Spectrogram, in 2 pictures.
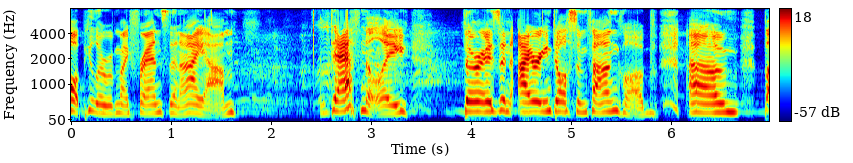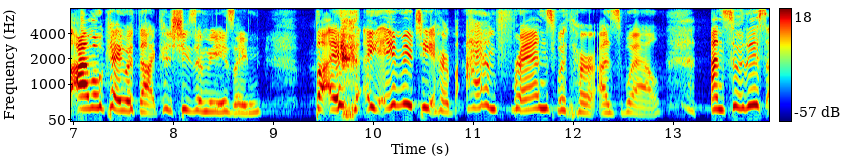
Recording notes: Recorded live at Life Church Lancashire 21st February 2021.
